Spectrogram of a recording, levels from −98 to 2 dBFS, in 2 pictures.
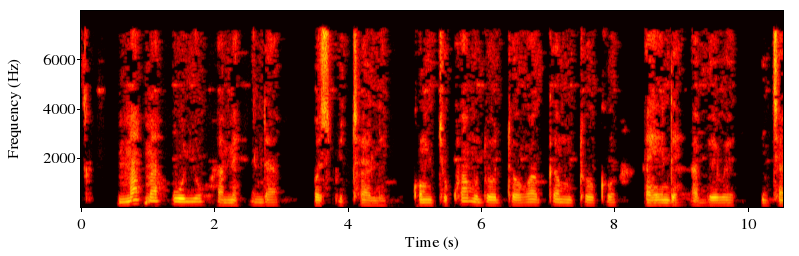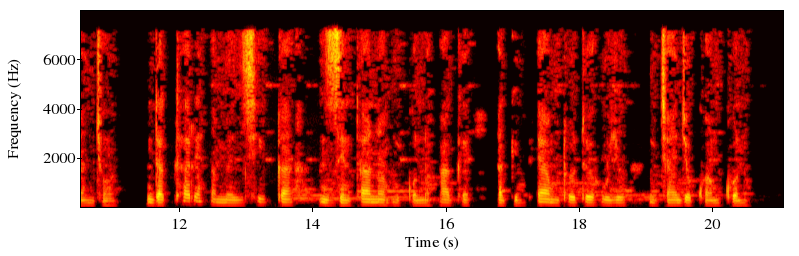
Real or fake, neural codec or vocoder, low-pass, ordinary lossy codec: real; none; 7.2 kHz; MP3, 32 kbps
